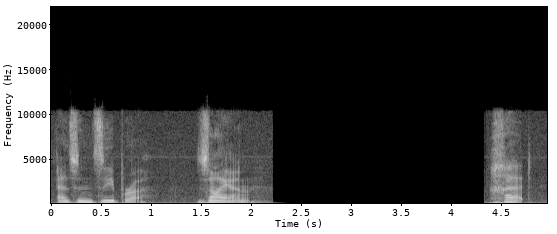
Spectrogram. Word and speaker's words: Het: as in zebra Zion Hut is pronounced a throat-clearing noise that doesn't occur in English it's like in a in German or luck in Scottish Tet Tet is pronounced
